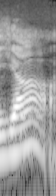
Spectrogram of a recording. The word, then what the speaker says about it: Yah: gotta be a well it has to be yah yes not only a why a yeh yes so the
